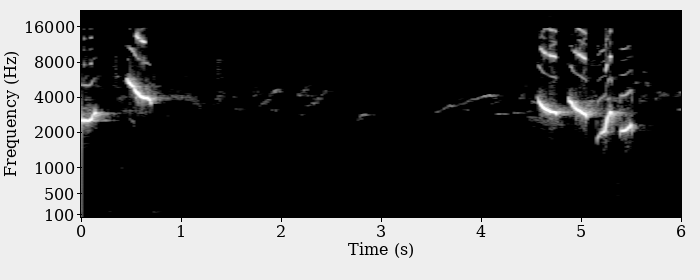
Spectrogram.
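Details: Orange-headed thrush in nraktak konslet style, a provocation song meant to push other thrushes into eager singing. High, sharply slurred whistles open the clip. A quiet stretch of faint thin notes follows, then a closing cluster of loud down-slurred whistles.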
